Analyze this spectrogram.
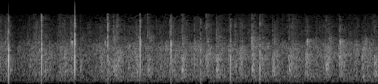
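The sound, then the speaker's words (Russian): Steady applause from a large audience in a full hall, a dense wash of many hands clapping at once with a few sharper claps standing out, no voices on top. “Прежде всего, аплодисменты вам за то, что вы пришли.”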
